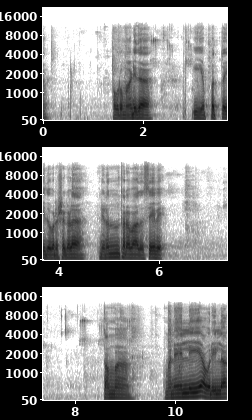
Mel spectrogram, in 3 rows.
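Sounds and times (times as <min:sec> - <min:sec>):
man speaking: 0:01.4 - 0:06.2, 0:08.6 - 0:11.0
high-pitched chirps: 0:02.1 - 0:03.1.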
